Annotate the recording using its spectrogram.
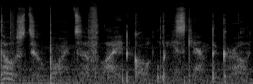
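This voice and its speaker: A man whispers over noticeable background noise. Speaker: ASMR creator. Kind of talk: ASMR story reading. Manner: whispered.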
